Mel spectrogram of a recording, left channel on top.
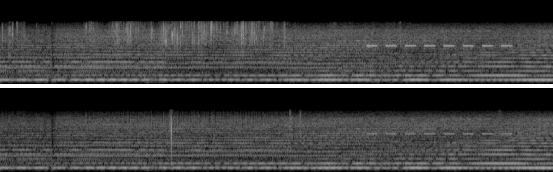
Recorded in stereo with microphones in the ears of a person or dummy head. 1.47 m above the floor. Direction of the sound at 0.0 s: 5° left (ahead or behind).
